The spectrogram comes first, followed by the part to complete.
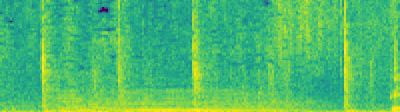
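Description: African buffalo bawling: one long, steady call lasting about a second and a half, over a low rumble.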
